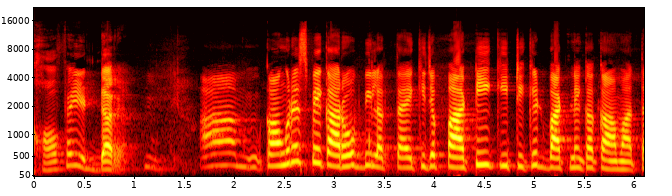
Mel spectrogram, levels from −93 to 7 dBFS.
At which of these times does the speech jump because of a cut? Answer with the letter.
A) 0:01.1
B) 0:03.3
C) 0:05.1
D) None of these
D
